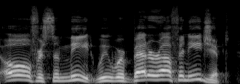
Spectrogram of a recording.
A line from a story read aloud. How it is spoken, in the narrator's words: You were whining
